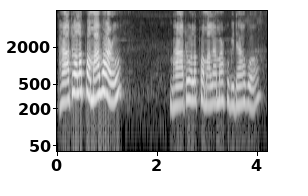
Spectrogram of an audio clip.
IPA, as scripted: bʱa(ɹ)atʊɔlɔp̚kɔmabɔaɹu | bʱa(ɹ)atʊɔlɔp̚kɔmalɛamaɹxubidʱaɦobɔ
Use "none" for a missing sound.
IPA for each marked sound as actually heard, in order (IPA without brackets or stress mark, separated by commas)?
ɹ, ɹ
